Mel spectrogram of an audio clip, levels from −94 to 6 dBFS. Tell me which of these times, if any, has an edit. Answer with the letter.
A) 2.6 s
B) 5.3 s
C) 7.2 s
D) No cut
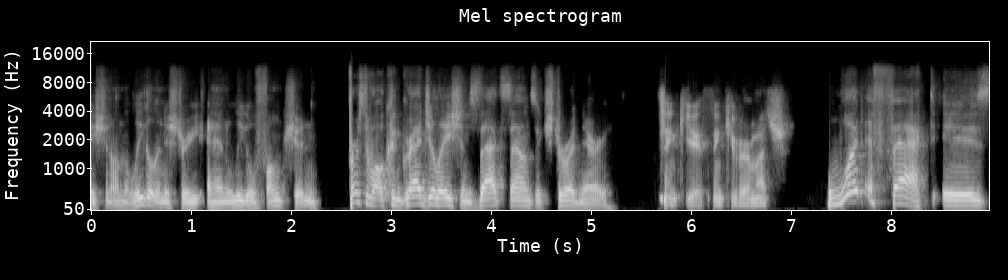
D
